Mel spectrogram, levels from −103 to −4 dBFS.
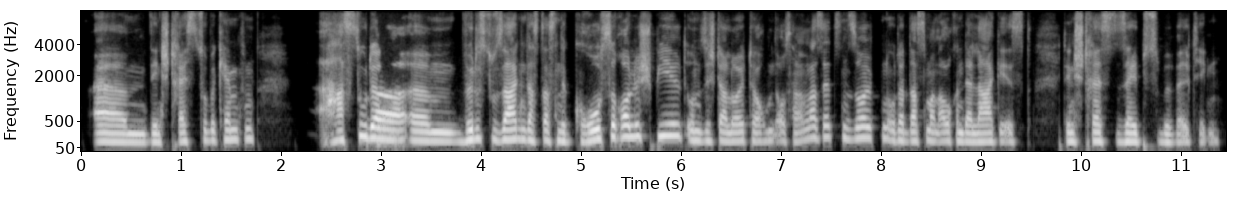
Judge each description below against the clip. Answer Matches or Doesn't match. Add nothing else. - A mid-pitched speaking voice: Matches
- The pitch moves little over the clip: Doesn't match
